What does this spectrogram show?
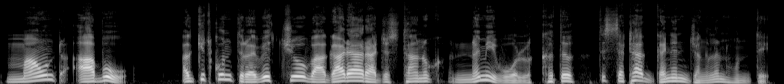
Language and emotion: Kashmiri, neutral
